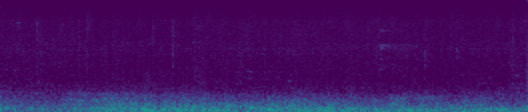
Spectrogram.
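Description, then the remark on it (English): Steady, heavy rain that is starting to flood pours down in a continuous low, rumbling wash that holds constant for several seconds, with no voices and no breaks in the sound. “watching the rain fall for a moment”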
